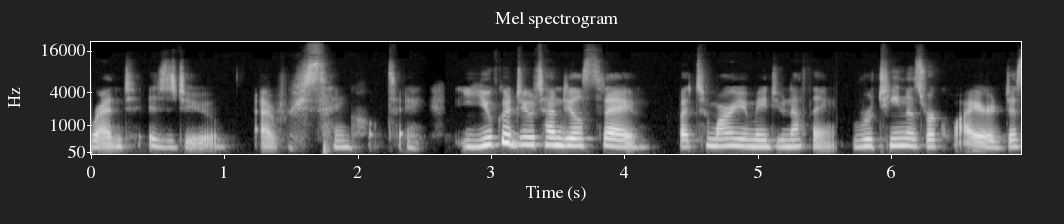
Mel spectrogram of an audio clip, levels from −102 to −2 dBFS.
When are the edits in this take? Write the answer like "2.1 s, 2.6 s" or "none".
2.7 s, 5.6 s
